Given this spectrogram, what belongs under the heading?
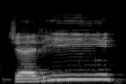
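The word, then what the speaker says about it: جليل: Il y a une voyelle longue, c'est le I, c'est pas A. Jalilun.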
